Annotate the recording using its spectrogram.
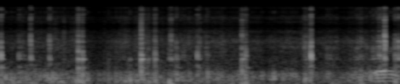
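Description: Mountain bike clattering over roots and rocks under fresh snow: irregular sharp knocks and rattles of the bike over a low rumble of the tyres rolling.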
